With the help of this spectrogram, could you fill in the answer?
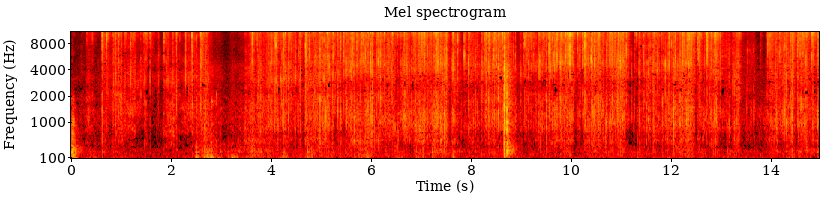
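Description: A large clear PET water bottle filled with water is gripped and squeezed by hand with fingertips and nails, its thin plastic walls giving off dense, bright crinkling and crackling for the whole clip. The sound is mostly high-pitched, with little low end, and rises and falls in uneven bursts with a few brief pauses.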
